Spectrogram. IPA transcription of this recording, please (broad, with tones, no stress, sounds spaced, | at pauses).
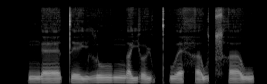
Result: ŋ ɛː˨˧ t̪ e˨ j l uː˥ ŋ ɐ˧ j ɵ˨˥ ɥ kʷʰ ɛː˨ h ɐ˨˥ w t͡sʰ ɐ˧ w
